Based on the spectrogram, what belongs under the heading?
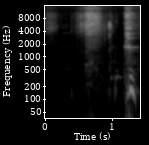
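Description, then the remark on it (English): A man coughs twice as he crosses a room, short rough bursts with a brief breathy pause between them and no talking. “And he's coughing as he crosses the room.”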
